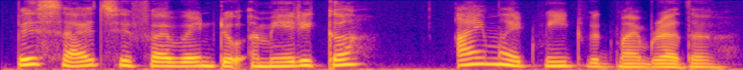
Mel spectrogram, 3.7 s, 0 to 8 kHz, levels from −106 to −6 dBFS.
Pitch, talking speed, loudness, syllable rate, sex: 185 Hz, 195 wpm, -18 LUFS, 5.7 syllables/s, male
